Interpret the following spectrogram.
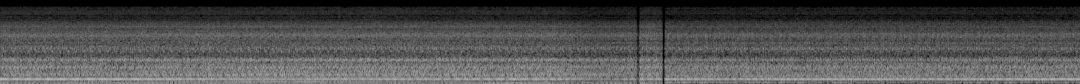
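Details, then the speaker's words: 2002 Toyota Corolla after new coil packs, spark plugs and a cold air intake, warmed up and revved: steady, even idle with a constant hum and no misses or knocks, running smoothly and quieter than at first start. "it sounds good when I rev it know give it a a a throttle twisty it sounds good it's clearing up now it's not as loud"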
